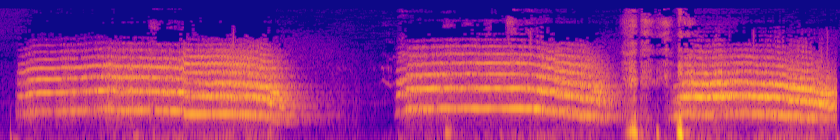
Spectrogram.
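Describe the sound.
A voice imitates Allameh Helli roaring with joy: a loud, sustained roar-like wail in two long bursts, the tone slowly sliding, with a brief rough crackle partway through the second one.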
